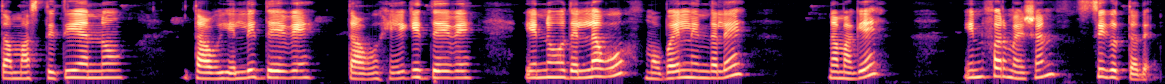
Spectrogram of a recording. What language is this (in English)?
Kannada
